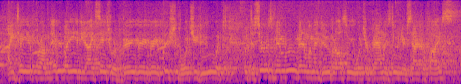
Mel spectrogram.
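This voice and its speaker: A man with a high voice talks very fast in a monotone, flat way, with hardly any pauses. Audible room echo and noticeable background noise fill the recording. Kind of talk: public speech. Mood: warm, grateful, light humor. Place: stage. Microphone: handheld.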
